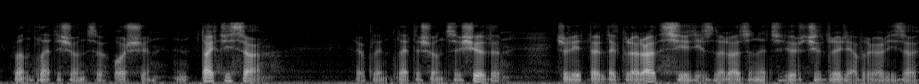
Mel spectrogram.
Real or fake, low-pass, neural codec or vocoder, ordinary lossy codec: fake; 7.2 kHz; autoencoder, 22.05 kHz, a latent of 192 numbers a frame, VITS, trained on many speakers; none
